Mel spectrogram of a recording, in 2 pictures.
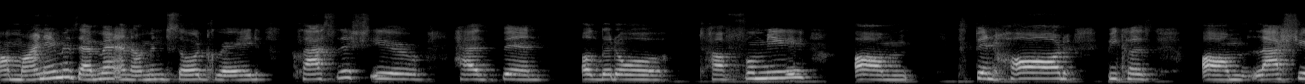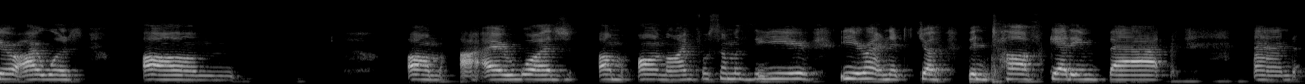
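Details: Third-grade child who stutters, speaking as a panelist among people who stutter; filler words and repetitions are heard. Finding: stuttering.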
